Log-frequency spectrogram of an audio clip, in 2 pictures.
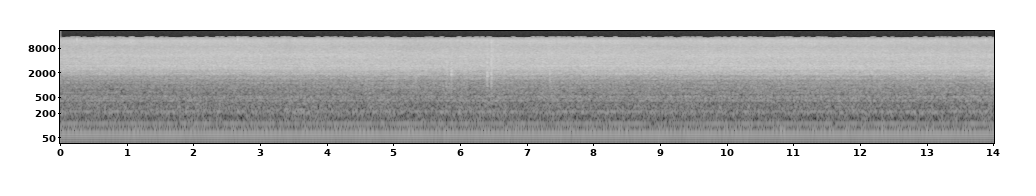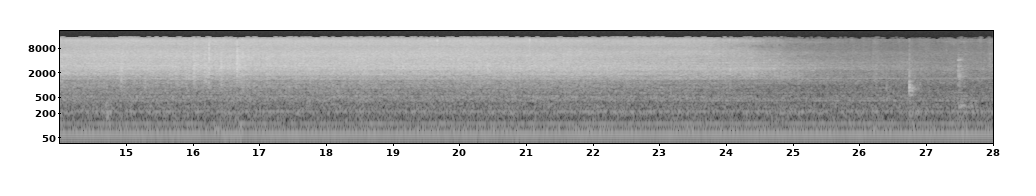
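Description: Chicken and vegetables sizzling in a skillet: a steady frying hiss over a constant low hum. The hiss falls away about 25 seconds in, and a few light knocks follow near the end.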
